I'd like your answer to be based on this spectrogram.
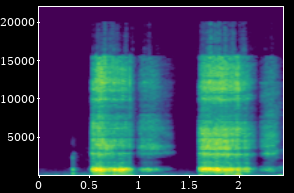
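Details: Simulated snoring: two harsh, hissing breaths through a narrowed throat, imitating airway obstruction from the tongue falling back with mouth open, as in snoring and sleep apnea.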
